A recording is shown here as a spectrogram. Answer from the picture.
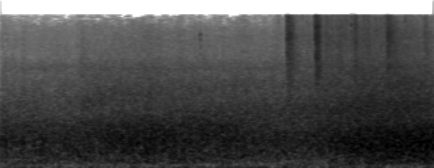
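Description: Sea surf washing onto the shore as a steady rush of noise, swelling slightly towards the end, with a few brief crisp clicks in the last second.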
